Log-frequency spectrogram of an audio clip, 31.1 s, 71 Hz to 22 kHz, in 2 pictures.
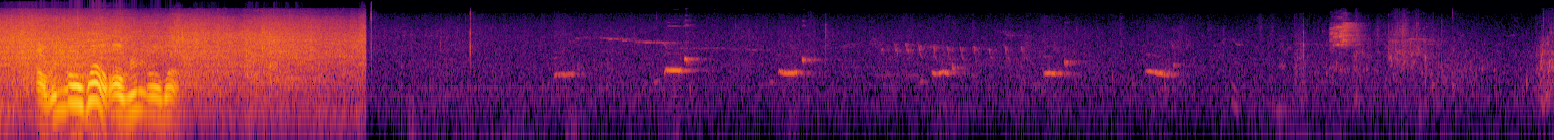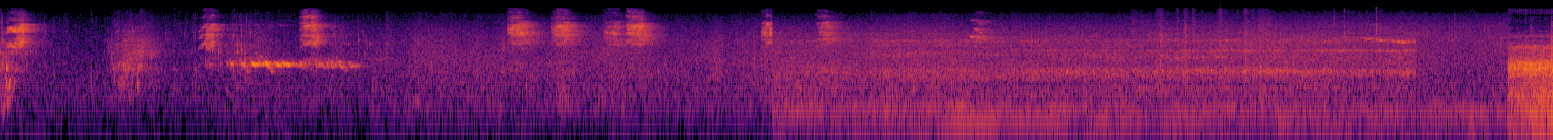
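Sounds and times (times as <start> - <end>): harsh hissy sounds: 0.0 - 3.7
faint bird trill: 5.6 - 7.1, 7.8 - 8.2.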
